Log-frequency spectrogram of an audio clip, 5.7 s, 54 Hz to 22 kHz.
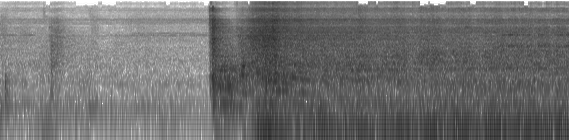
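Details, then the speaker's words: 1984 Chevy K20 with 350 V8 after sitting 7 years, following spark plug and oil change: cranks and catches about two seconds in, then settles to steady even low idle rumble, getting smoother as it sits; normal idle. "Well, I think that's another win. It's getting smoother as it sits. Purrs like a kitten, quite frankly."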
